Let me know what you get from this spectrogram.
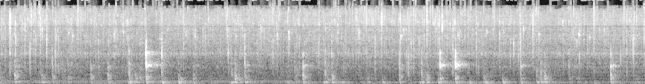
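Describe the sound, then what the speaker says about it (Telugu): Onions sizzle and fry in a pan for a prawn biryani, giving a steady close crackle with occasional stirring scrapes and spatters throughout, and no voices. "కొద్దిగా ఉల్లిపాయలు వేస్తున్నానండి"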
